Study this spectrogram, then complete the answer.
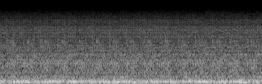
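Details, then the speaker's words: Rough-condition diesel truck at a dealer auction, low on fuel, just started: steady low diesel idle with even clatter and no misses or odd knocks; it runs fine. "It sounds like it runs fine."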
